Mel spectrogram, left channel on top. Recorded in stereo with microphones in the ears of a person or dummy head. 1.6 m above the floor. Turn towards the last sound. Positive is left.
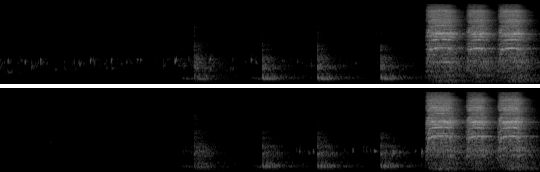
turn(degrees=-25)  # may be behind; listen again after turning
